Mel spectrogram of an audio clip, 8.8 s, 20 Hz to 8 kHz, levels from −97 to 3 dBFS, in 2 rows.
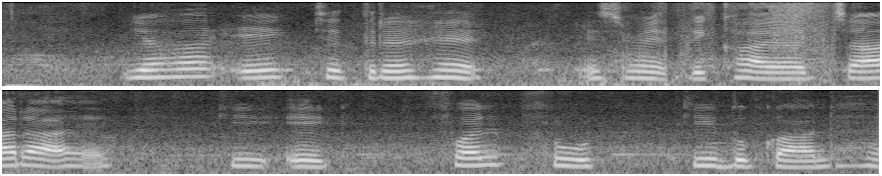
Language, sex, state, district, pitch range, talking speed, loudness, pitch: Hindi, female, Madhya Pradesh, Dhar, 200-225 Hz, 110 wpm, -16 LUFS, 215 Hz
